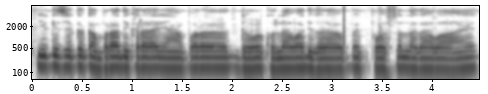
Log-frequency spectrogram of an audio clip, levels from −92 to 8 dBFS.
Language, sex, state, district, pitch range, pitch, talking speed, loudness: Hindi, male, Bihar, Katihar, 130-140 Hz, 135 Hz, 270 wpm, -23 LUFS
